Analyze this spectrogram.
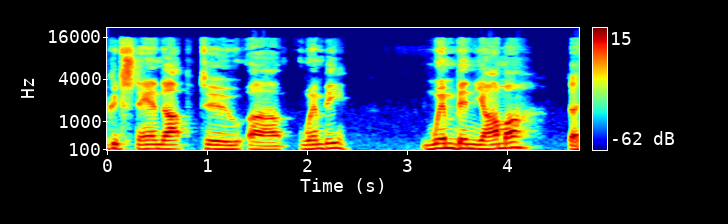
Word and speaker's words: Wembanyama: Wembanyama, did I say it right?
